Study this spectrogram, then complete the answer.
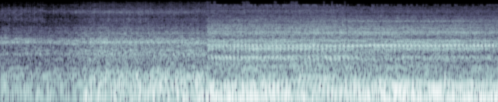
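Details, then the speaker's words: Honda Beat FI scooter run completely dry of oil, first start after oil change: loud, rough running with steady mechanical drone and white smoke; worn internals from oil starvation suspected, not confirmed. "たとえ始動したとしても、エンジンは通常このように煙を出します。さらに、大きな音がします。"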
